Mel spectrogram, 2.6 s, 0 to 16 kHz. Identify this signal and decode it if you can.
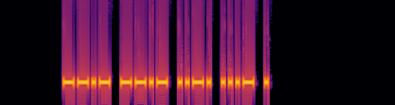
Morse code, heard as a keyed tone, about 52 wpm, 690 Hz. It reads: QQFVE
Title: Code Groups - 5 Letter:Numbers - 50wpm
